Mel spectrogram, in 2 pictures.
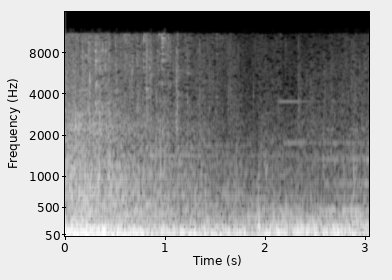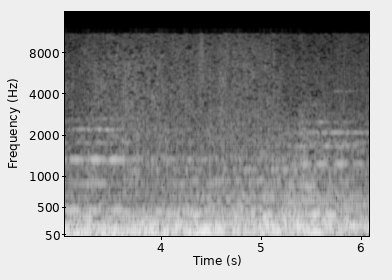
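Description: A Confringo spell explosion in the video game Hogwarts Legacy: a loud initial blast followed by a long crackling, rumbling tail of debris.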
